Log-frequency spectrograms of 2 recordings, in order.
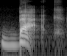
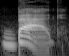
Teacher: back는 정말로 무성으로 끝날 때는 정내미 없이 떨어지는지, 그 다음에 bag는 뭔가 모음이 늘어지는 느낌이 있는지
